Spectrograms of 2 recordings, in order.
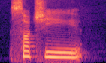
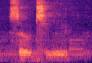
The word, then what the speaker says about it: Xochitl: Xochitl. – Xochitl. Nee, du hörst hinten noch ein L.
